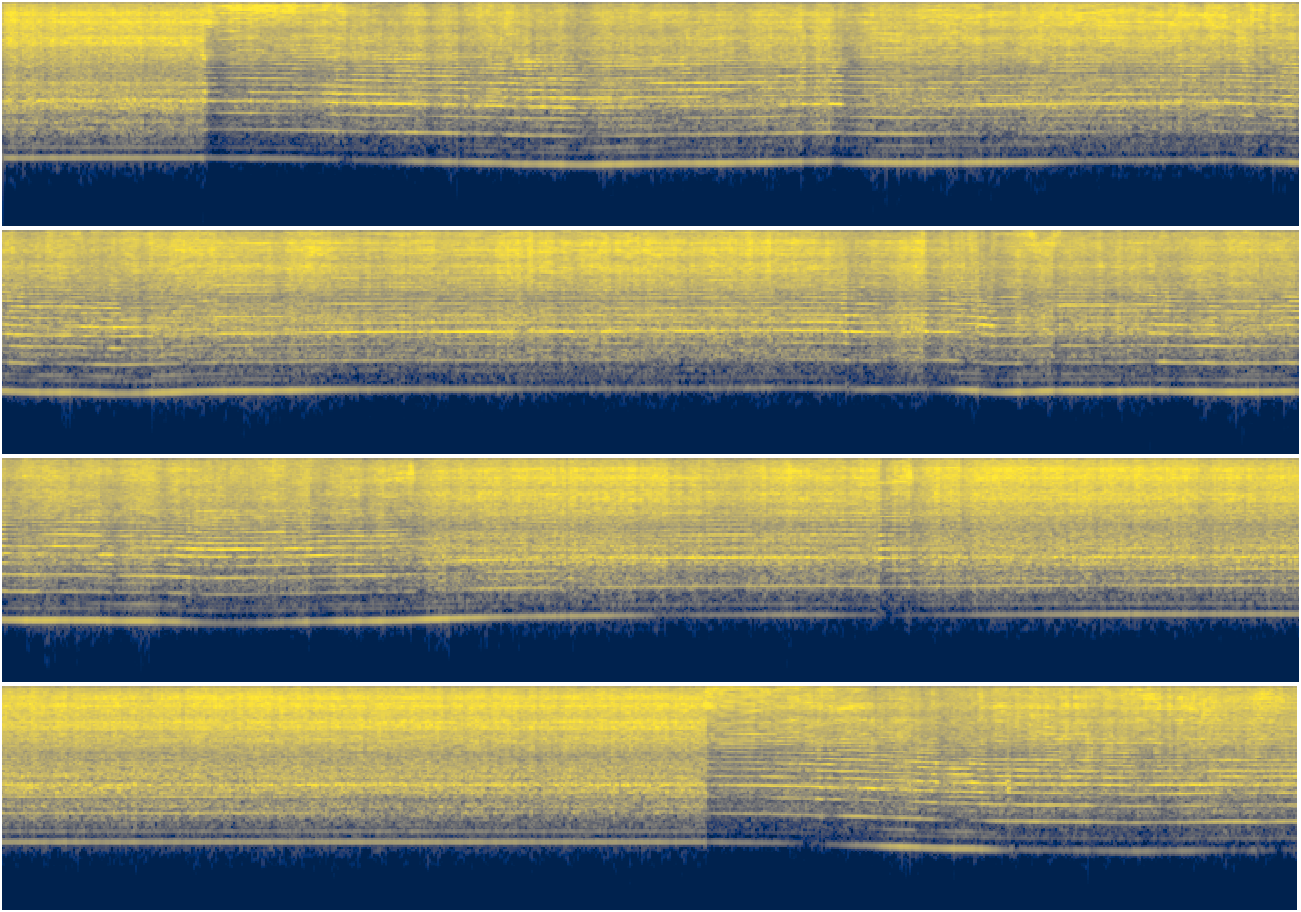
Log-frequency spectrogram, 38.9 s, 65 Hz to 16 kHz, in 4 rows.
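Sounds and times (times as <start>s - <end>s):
wood router whining: 0.0s - 38.9s.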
